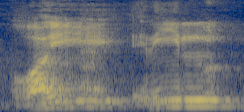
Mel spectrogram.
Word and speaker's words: غير: غير Ra-nya tipis, jangan tebal. مرقق. إتمام الحركات في الراء جر الفك إلى الأسفل. Pengucapan itmamul harakah kasroh yang benar ketika di kalimat ghairi.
